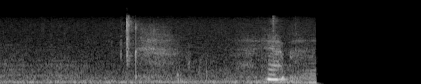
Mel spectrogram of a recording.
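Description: A woman speaks quietly and slowly, heard through a microphone.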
